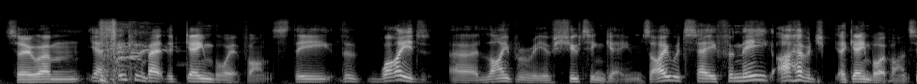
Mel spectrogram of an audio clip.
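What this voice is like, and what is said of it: Put-on American accent. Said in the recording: “I'm going into my American accent now”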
